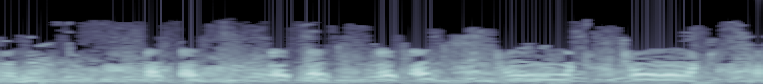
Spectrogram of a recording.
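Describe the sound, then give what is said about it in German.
Several dogs bark and yelp in quick, irregular bursts, overlapping one another against a busy, chattering background. “Ruhig, ruhig. Brave Hunde.”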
